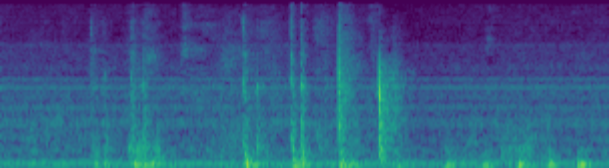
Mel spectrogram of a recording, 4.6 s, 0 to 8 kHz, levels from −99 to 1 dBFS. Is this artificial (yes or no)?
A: yes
